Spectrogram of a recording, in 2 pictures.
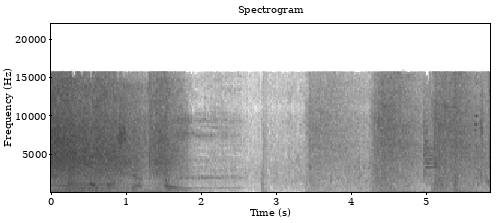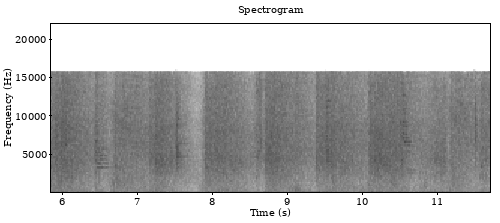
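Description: Game spells and combat effects clash and crackle.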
